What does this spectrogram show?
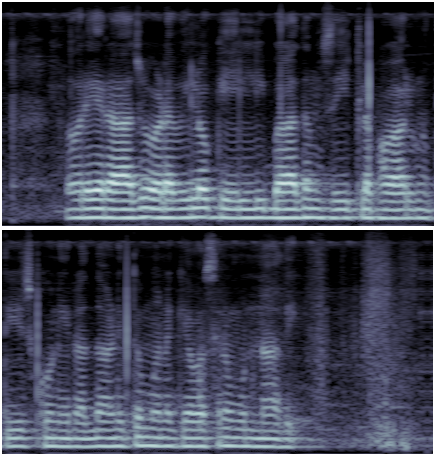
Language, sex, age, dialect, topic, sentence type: Telugu, male, 18-24, Telangana, agriculture, statement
